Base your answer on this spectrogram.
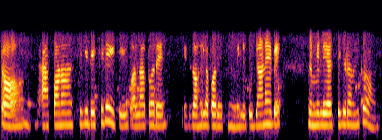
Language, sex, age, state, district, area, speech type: Odia, female, 45-60, Odisha, Sundergarh, rural, conversation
